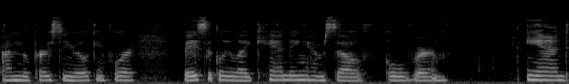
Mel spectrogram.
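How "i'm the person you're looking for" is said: plain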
